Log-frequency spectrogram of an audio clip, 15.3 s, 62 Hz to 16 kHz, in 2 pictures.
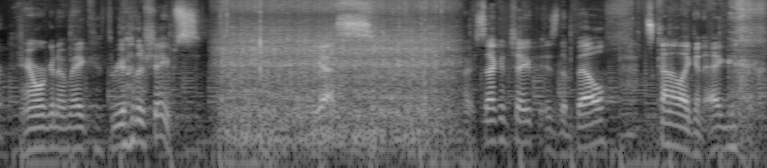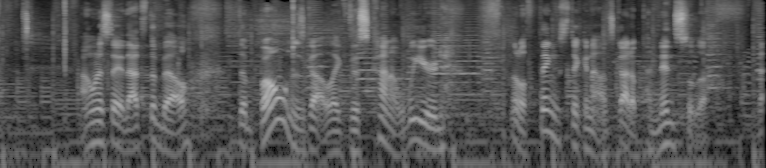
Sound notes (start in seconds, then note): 2.1 mixer whirring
